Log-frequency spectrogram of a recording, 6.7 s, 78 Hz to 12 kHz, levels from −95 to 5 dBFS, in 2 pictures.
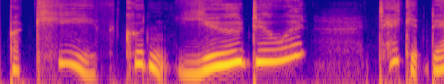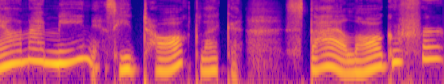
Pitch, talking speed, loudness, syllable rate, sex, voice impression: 240 Hz, 145 wpm, -16 LUFS, 4.1 syllables/s, female, very feminine, slightly middle-aged, thin, tensed, slightly weak, bright, slightly soft, slightly muffled, fluent, slightly raspy, cute, slightly cool, intellectual, refreshing, sincere, calm, friendly, reassuring, unique, elegant, wild, slightly sweet, lively, kind, slightly intense, slightly modest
